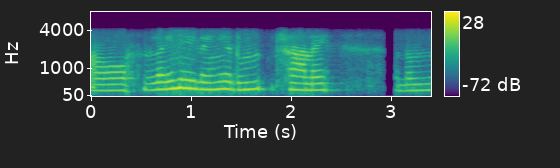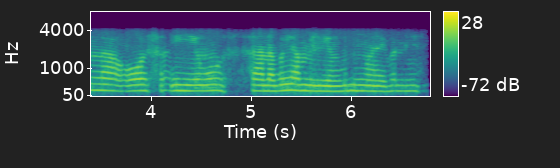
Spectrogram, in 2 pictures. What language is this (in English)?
Manipuri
